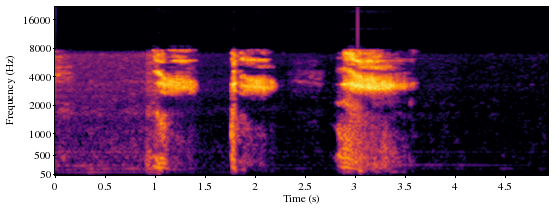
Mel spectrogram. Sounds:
Throat clearing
